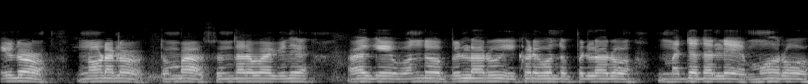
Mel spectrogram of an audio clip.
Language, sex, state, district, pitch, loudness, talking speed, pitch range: Kannada, male, Karnataka, Bellary, 135 Hz, -17 LUFS, 105 wpm, 130-140 Hz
